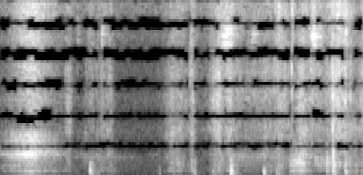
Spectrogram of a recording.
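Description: A puppy chasing its own tail: a short breathy sniff at the start, then a quick run of light clicks and scuffs as it scrambles after the tail.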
